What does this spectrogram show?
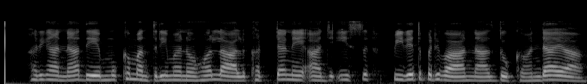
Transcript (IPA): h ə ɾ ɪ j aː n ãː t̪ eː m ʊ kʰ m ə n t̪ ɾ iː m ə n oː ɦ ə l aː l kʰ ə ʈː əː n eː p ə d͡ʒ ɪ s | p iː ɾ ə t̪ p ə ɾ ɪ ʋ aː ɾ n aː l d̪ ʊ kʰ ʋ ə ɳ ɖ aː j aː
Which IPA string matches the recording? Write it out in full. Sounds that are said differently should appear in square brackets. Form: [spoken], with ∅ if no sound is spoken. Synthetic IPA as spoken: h ə ɾ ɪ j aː n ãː [d̪] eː m ʊ kʰ m ə n t̪ ɾ iː m ə n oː ɦ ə l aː l kʰ ə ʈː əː n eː [ʔ] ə d͡ʒ ɪ s | p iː ɾ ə t̪ p ə ɾ ɪ ʋ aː ɾ n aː l d̪ ʊ kʰ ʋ ə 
